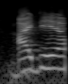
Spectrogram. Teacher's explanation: it is pronounced three syllables i d do not say idear idea has the three syllables and not have the r on the end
